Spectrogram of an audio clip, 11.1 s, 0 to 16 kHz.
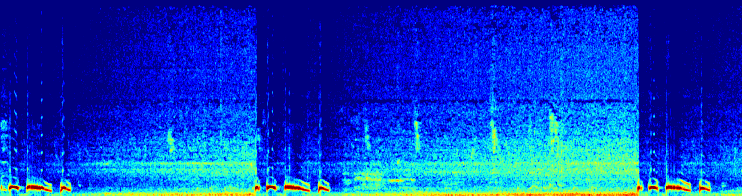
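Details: Spotted dove 'kuk 3' lure call aimed at wild doves: three separate mellow coo phrases with longer silences of nearly three seconds between them, filled by low rumbling noise and faint distant chirps.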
